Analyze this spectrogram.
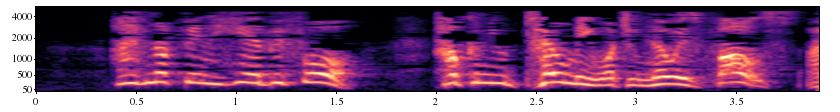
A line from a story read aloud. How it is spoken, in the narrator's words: cried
